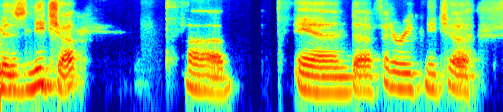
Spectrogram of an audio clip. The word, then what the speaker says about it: Nietzsche: this book came about and of course the pronunciation of the philosopher's name for starters uh well the the name is nietzsche uh and uh federic nietzsche is a german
